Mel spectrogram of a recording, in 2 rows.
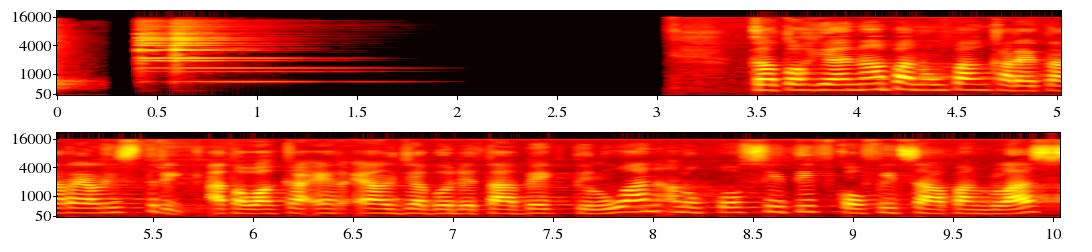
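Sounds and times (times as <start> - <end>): bright bell ding: 0.5 - 2.1.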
